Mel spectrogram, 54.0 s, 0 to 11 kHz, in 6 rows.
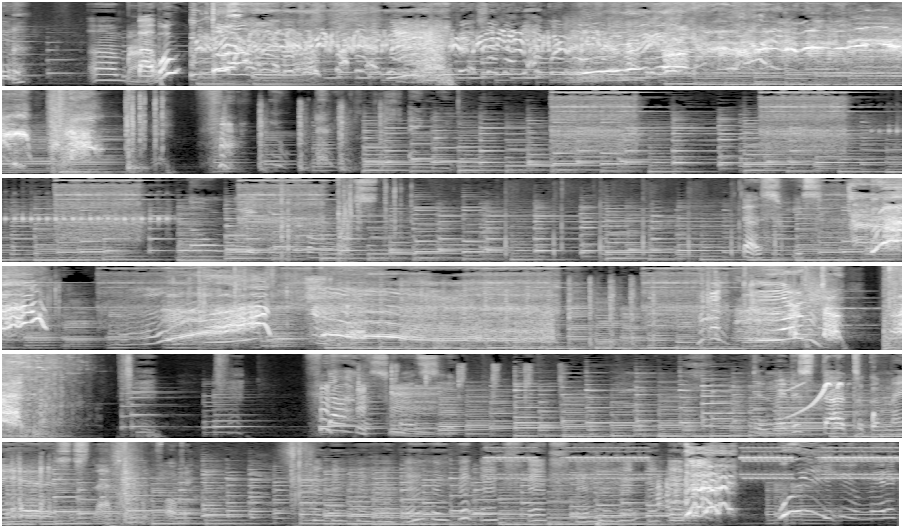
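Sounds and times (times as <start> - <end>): cartoon background music: 0.0 - 10.3, 11.2 - 23.3, 25.4 - 36.4, 39.2 - 53.9
telephone bell ringing: 1.9 - 6.8, 14.5 - 15.9, 16.6 - 21.6, 27.4 - 28.8, 31.6 - 32.8, 33.4 - 34.6, 50.0 - 53.9
wordless pitch-gliding vocal noises: 1.9 - 8.6.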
